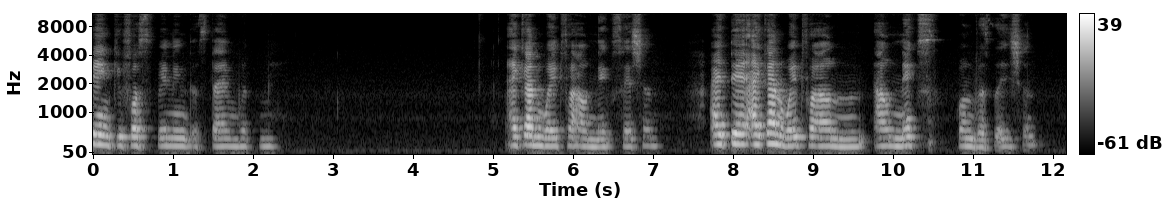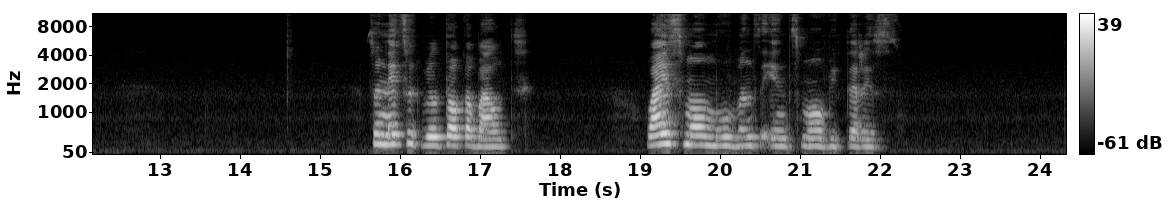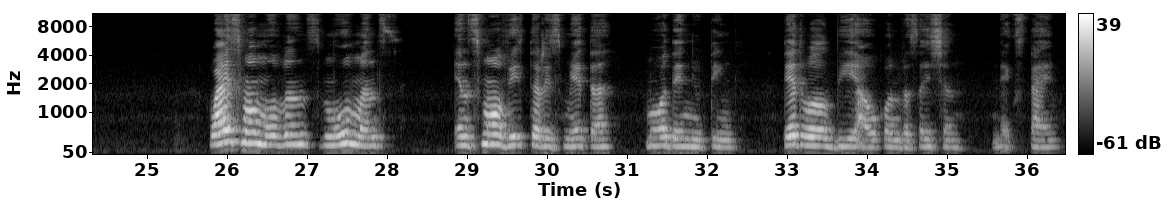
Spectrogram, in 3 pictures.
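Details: Post-stroke speech difficulty in an adult woman with left-side paralysis who walks with a stick; the speech difficulty is long-standing and improving but not gone, with repeated and broken words.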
